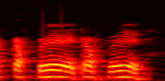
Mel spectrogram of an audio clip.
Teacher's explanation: a sílaba tônica está na última sílaba, é oxítona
